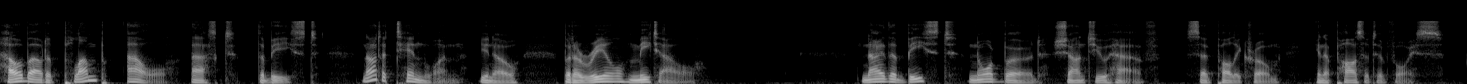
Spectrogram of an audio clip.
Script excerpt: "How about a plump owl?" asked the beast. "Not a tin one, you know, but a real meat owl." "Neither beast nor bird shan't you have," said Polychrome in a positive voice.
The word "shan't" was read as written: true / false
true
